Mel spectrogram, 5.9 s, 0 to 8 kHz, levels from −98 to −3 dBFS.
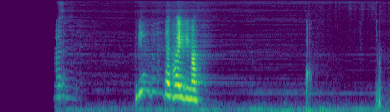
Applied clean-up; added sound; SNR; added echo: neural mask model DeepFilterNet 3.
